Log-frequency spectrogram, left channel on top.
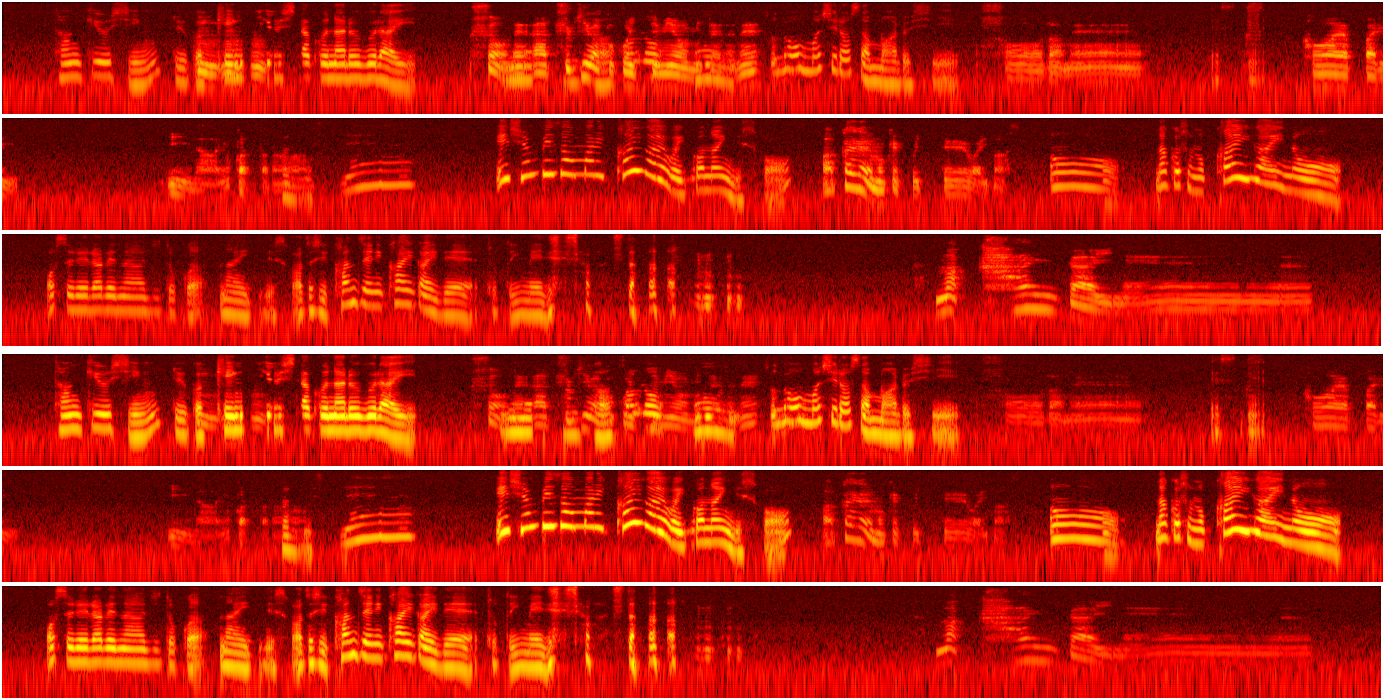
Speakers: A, on the right (about 40°); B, on the left (about 65°).
A: 探求心というか、
B: うんうんうん。
A: 研究したくなるぐらい、
B: そうね。
A: ね、
B: あ、次はここ行ってみようみたいなね。
A: なんか、その、うん、その面白さもあるし、
B: そうだね。
A: ですね。
B: そこはやっぱりいいな、良かったな。
A: そうですね。え、俊平さん、あんまり海外は行かないんですか
B: あ、海外も結構行ってはいます。
A: ああー、なんかその海外の忘れられない味とかないですか私、完全に海外でちょっとイメージしてました。<laughs>
B: うんまあ、海外ね。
